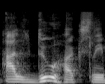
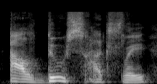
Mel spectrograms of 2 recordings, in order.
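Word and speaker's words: Aldous Huxley: Now I say maybe the French pronunciation Aldu Huxley but apparently I was corrected. It's Aldus Huxley.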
